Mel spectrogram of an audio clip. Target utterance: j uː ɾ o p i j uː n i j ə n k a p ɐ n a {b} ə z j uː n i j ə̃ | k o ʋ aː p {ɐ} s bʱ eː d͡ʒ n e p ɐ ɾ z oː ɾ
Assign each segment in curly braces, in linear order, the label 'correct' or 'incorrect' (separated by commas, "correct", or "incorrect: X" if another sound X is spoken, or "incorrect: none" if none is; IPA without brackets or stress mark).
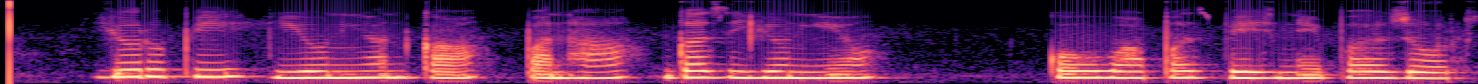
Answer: incorrect: ɡ, incorrect: ə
